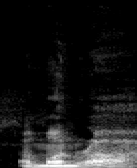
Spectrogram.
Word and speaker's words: Amon-Ra: Amon-Ra.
